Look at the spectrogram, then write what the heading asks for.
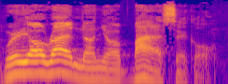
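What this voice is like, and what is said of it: Put-on Oregon drawl. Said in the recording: “That's the inflection, you know... Classic Oregon drawl.”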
